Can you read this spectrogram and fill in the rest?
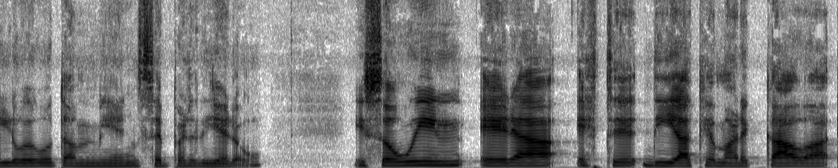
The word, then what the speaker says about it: Samhain: Y Sowin, que se escribe totalmente distinto, se escribe como Samaín, si alguien lo leyera. Cuando yo lo leía originalmente pensé que era así. Se pronuncia Sowin y como mencionaba, es una tradición celta.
